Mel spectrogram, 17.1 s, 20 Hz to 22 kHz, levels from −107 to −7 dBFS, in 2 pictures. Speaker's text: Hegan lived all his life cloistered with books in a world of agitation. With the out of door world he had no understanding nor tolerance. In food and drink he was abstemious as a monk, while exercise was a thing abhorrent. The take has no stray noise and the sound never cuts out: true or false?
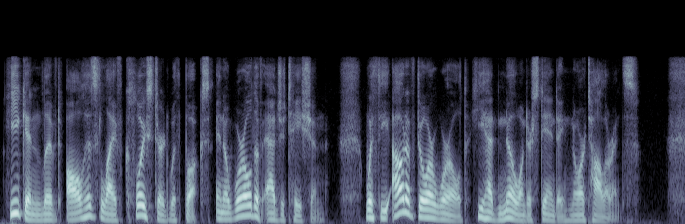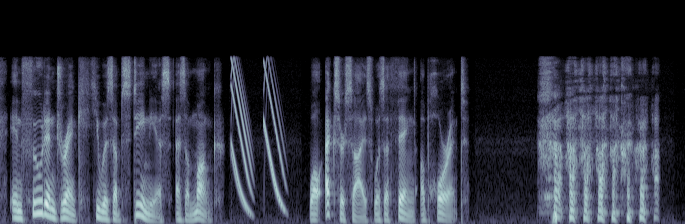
false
